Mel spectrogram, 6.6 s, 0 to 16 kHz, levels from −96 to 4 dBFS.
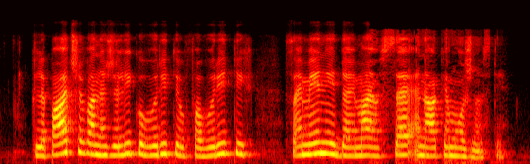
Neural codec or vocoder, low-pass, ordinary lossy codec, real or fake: none; 7.2 kHz; Opus, 16 kbps; real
